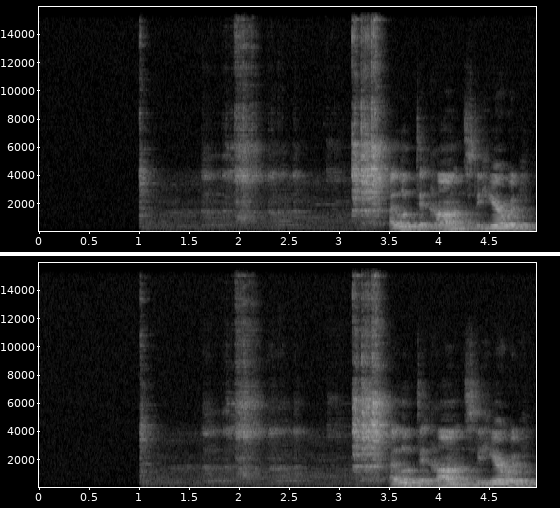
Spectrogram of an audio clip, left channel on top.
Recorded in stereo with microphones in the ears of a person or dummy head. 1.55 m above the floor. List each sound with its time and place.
1.0 s a dropped coin: 60° left (ahead or behind), 1.8 m
3.5 s a man speaking: 45° left (ahead or behind), 1.7 m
